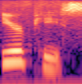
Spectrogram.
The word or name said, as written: earpiece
